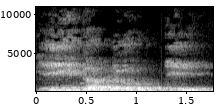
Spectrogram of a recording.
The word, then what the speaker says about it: ewe: How you pronounce it? E-W-E, ewe, okay?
